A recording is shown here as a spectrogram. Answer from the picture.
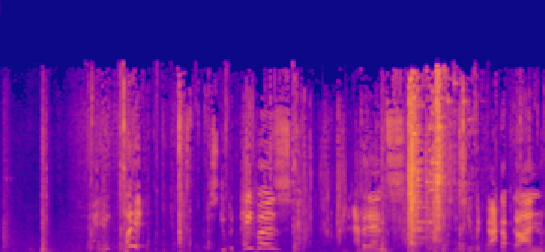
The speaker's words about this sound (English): Mr. Steele's gonna see that I broke his dumb statue and he's gonna kill me.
